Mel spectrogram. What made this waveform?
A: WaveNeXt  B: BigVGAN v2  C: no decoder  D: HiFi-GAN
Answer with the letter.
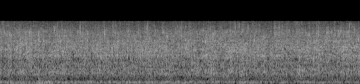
C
